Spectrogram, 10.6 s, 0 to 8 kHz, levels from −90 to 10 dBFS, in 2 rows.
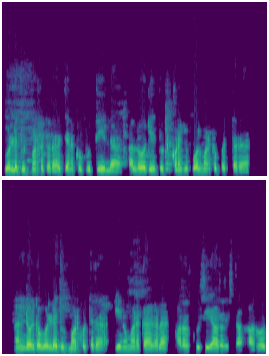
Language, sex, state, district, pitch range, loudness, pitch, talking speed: Kannada, male, Karnataka, Chamarajanagar, 100-115 Hz, -17 LUFS, 105 Hz, 130 wpm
